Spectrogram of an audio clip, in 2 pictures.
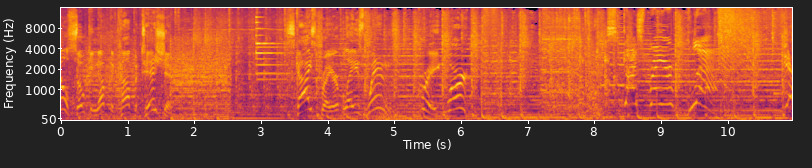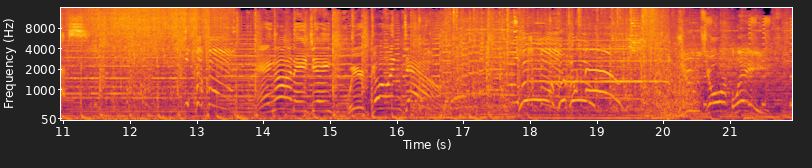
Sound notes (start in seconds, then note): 17.6 cheering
